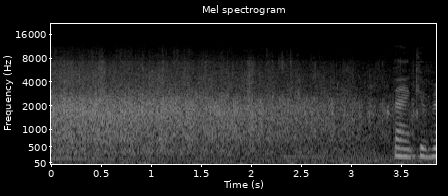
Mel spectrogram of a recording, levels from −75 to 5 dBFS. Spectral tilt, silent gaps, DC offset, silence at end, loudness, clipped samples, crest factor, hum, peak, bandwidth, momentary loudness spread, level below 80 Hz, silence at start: -2 dB/octave; none; under 0.1%; 0 s; -31 LUFS; under 0.1%; 16 dB; none; -16 dBFS; over 20 kHz; 8 LU; -56 dBFS; 0 s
